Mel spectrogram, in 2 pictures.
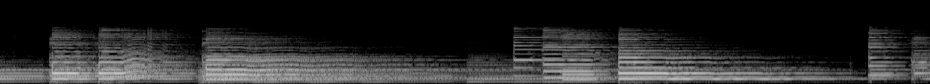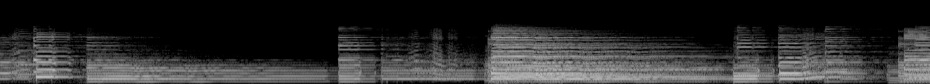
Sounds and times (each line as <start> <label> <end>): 0.0 C and G chords 18.6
